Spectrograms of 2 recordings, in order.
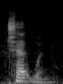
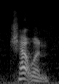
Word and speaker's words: Chetwynd: Although, Kathleen lived in Chetwynd but she pronounces the D on the end, Huh. which is very weird as a northern BCer to me. Yeah. Chetwin. Yeah, Chetwin.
